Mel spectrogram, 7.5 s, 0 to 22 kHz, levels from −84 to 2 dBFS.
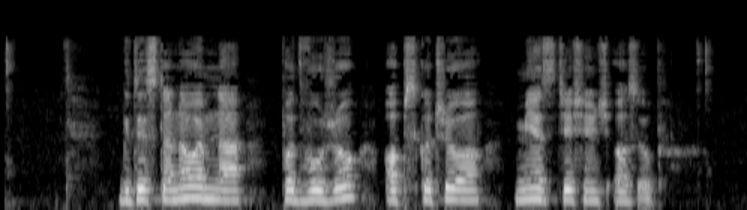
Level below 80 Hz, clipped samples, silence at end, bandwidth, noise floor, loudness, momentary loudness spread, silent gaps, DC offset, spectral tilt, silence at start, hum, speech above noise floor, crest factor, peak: -62 dBFS; under 0.1%; 0.85 s; 11.5 kHz; -67 dBFS; -23 LUFS; 12 LU; none; under 0.1%; -5 dB/octave; 0.05 s; none; 44 dB; 18 dB; -6 dBFS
